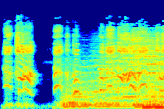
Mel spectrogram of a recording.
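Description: A woman's loud wailing cry with a gliding pitch, breaking off about half a second in and starting again, while dramatic film score music comes in underneath it.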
